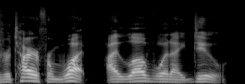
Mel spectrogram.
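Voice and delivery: ordinary talk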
